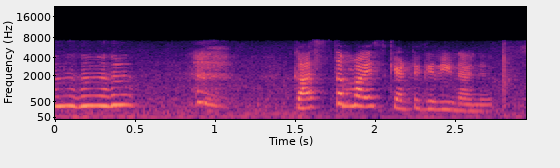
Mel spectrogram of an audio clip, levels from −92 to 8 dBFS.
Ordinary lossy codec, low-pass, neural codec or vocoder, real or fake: AAC, 48 kbps; 7.2 kHz; none; real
